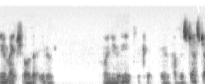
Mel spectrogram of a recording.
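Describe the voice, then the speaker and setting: Dry and close with no echo, a man's somewhat breathy voice at medium pitch moves at a moderate pace with lively intonation. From Scotland. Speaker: spiritual teacher. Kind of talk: casual chat.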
